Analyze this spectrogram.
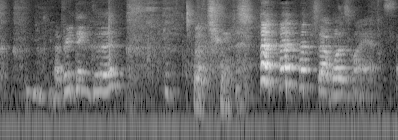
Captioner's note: laughter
